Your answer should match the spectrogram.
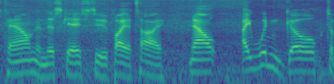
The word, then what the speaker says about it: Phaya: And here we are, Phaya, or as the BTS lady pronounced it correct, Phaya.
